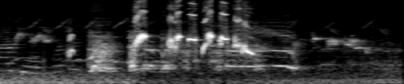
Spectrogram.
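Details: Caged red-whiskered bulbul showing off its song repertoire: a burst of short, bright whistled notes, several quick rising-falling phrases clustered in the middle, with softer chatter before and after.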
